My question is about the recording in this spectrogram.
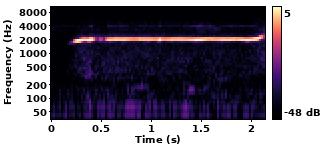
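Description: A person whistling one long, steady, high note through pursed lips, lifting slightly in pitch at the end: a shepherd's recall whistle to call a dog back.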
